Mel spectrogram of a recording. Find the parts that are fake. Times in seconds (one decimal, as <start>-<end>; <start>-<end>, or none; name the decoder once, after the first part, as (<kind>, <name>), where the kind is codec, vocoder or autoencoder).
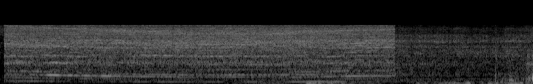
0.8-1.3 (codec, DAC); 2.4-3.4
